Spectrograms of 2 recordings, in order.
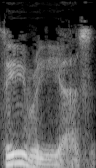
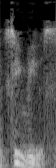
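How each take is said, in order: First: "Serious" with rious fully sounded out; full ending pronounced. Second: "serious" squashed into two syllables, like series; ending swallowed. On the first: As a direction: say "Serious" slowly in three syllables, see-ree-us. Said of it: "这个rious一定要把它念出来". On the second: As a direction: say "serious" wrongly as see-rees, dropping the us. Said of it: "不要念serious". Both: Shown as a demonstration.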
